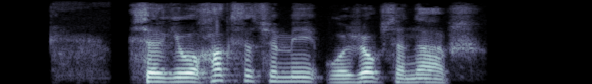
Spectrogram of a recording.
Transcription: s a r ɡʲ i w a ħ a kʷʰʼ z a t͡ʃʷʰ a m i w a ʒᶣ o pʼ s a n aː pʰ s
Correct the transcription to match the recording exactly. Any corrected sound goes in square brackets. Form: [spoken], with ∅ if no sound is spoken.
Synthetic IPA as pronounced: s a r ɡʲ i w a [χ] a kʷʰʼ [s] a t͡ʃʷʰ a m i w a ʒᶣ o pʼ s a n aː pʰ [ʂ]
